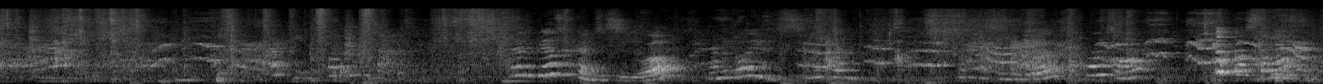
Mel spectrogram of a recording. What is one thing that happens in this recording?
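A young girl talks to dogs nearby.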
